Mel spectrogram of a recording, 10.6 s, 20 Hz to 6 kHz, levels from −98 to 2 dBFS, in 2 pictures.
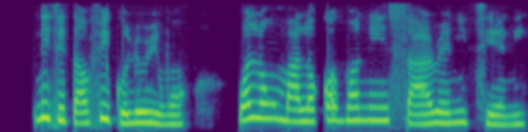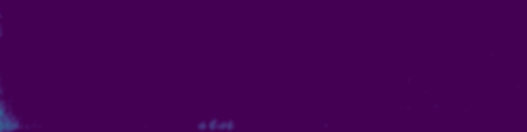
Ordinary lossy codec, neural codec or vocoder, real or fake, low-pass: AAC, 48 kbps; none; real; 5.4 kHz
